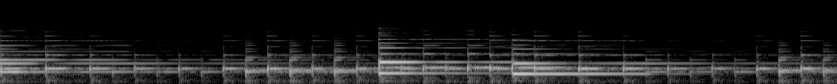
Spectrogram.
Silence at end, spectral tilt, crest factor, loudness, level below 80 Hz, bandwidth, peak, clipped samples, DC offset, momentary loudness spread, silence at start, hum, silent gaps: 0 s; -6.5 dB/octave; 20 dB; -26 LUFS; -62 dBFS; 5.8 kHz; -6 dBFS; under 0.1%; under 0.1%; 18 LU; 0 s; none; none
